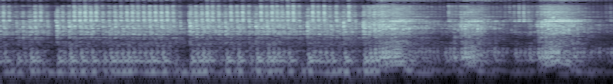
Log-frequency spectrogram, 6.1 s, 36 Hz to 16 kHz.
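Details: YX-1 160 four-stroke single revving up and down after a full teardown: a ragged, floating clattering knock that comes and goes. Valves adjusted; small piston-pin play, no conrod or camshaft play, but the cam slipped out easily with its bearings; slight ringless piston play in the bore. Source unknown.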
